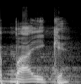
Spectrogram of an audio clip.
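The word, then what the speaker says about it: bike: एक चीज़ आपको याद रखना है बच्चों कि अगर किसी शब्द के लास्ट में ई रहता है तो उसका उच्चारण हम नहीं करते हैं, उसे नहीं पढ़ते हैं।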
